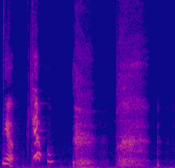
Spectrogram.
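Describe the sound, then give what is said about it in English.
Hiccups from a person come as a few short, sharp, voiced gasps in quick, uneven succession. They are fairly quiet, with brief pauses between them. “Everyone, look at my cute little hiccup.”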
